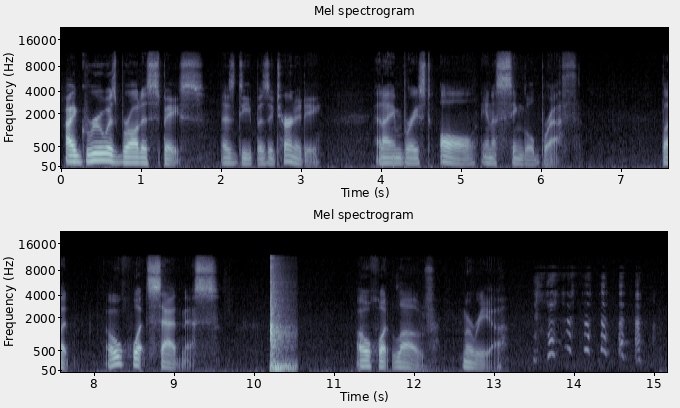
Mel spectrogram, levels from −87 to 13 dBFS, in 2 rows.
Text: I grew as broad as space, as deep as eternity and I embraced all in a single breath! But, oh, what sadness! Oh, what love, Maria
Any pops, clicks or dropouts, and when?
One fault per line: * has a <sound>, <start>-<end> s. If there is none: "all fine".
* has a thud, 10.2-10.6 s
* has a laugh, 13.5-15.0 s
